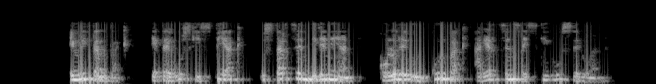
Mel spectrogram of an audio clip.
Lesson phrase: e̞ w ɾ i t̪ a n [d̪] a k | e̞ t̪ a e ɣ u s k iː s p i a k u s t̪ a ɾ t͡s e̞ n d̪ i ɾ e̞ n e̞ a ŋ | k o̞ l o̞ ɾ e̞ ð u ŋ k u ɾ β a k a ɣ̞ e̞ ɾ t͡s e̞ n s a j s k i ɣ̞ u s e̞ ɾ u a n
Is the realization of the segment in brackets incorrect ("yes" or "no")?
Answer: yes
